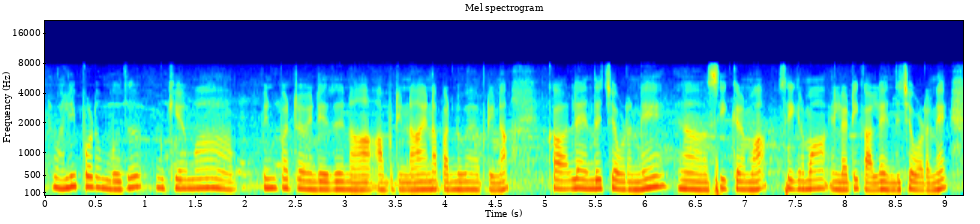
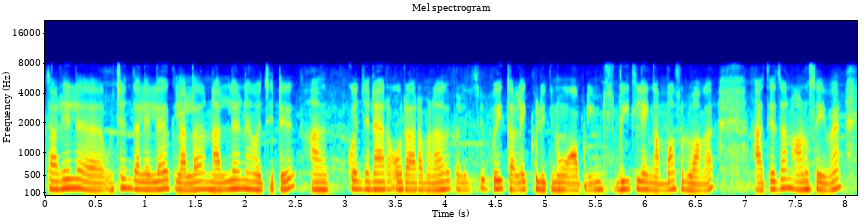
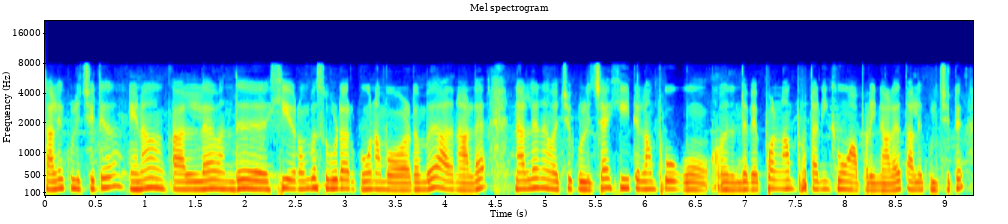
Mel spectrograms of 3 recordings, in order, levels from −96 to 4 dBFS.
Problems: background sounds at intervals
